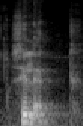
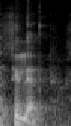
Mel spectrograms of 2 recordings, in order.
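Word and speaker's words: select: सिलेक्ट, सिलेक्ट verb है, दो syllable हैं, दो वॉवेल हैं, वर्ब है, तो यहाँ पर जो शुरू में जो SE है इसका उच्चारण हल्का होगा, उसे बुलाएगा सिलेक्ट। सेलेक्ट नहीं बुलाया जाएगा, सिलेक्ट बुलाया जाएगा।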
